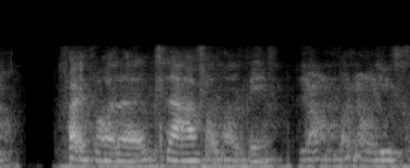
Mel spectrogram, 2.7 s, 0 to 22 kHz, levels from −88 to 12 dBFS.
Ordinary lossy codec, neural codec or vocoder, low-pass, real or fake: none; codec, 16 kHz, 4.8 kbps, FACodec; 7.2 kHz; fake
